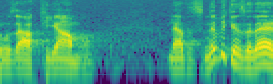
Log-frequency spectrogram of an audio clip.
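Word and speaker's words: القيامة: in the nation i didn't know how to pronounce it properly so i said oh that's kiyema and that sounds like a good name for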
